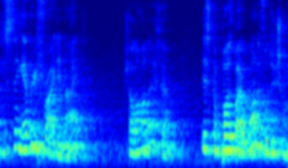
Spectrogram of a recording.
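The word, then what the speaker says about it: שלום: Hebrew shom correct last it's the last syllable you put emphasis on the long if you if you didn't read it correctly what would you say shalom right you w say but it's wrong you can't say shalom it's shalom okay now you have the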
